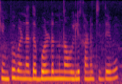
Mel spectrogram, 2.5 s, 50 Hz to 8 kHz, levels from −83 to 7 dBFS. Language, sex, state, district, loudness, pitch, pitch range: Kannada, female, Karnataka, Bangalore, -15 LUFS, 250 Hz, 245-255 Hz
